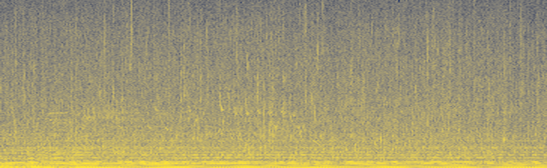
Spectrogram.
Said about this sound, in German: Du hörst das Plätschern des Baches und folgst ihm.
